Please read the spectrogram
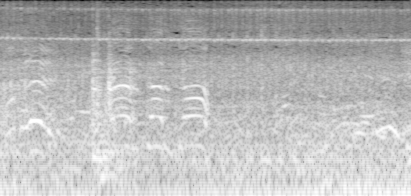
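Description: Tractor diesel engine running with a steady low drone while men shout over it in the first two seconds. A constant thin high whine sits above everything.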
